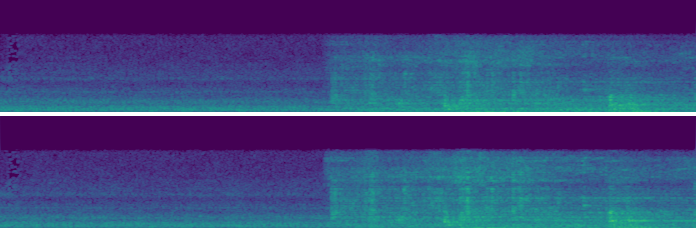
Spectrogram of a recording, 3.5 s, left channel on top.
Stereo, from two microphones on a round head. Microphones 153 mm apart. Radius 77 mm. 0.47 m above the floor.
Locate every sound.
1.6 s a sliding door: 75° right (ahead or behind), 3.5 m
